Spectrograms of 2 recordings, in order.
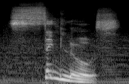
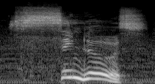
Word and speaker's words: sinnlos: German like meaningless, senseless, but you can pronounce it in such a way that it is very sharp. You can say sinnlos, you know, sinnlos.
